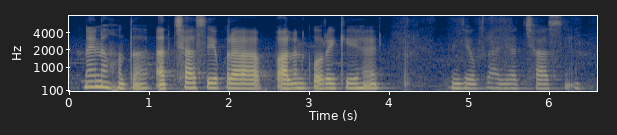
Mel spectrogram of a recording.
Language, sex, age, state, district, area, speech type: Maithili, female, 30-45, Bihar, Samastipur, rural, spontaneous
